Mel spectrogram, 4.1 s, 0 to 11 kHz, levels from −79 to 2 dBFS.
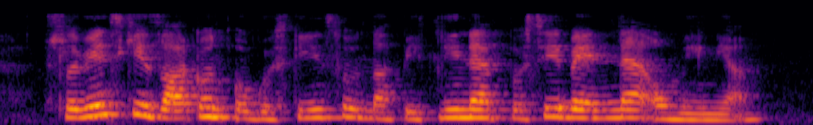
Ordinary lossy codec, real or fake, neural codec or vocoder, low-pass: none; real; none; 7.2 kHz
